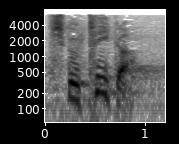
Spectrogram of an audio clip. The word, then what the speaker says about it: scutica: Milder forms was the scutica. S-C-U-T-I-C-A. The scutica. That was simply a leather whip whip, smaller variety. Werga, V-I-R-G-A.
